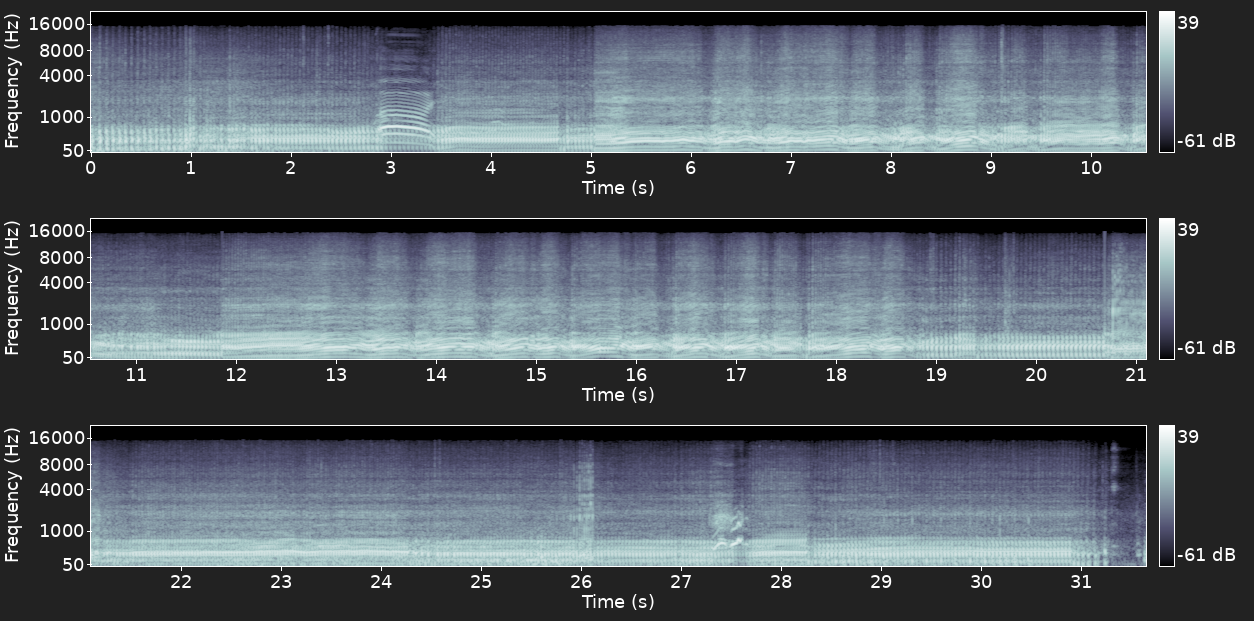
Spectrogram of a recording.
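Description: Dirt bike engine running under load on a rough off-road trail. The revs climb sharply about three seconds in, then rise and fall rapidly with constant throttle changes for much of the ride before settling to a steadier note near the end.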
